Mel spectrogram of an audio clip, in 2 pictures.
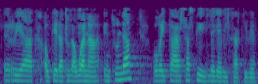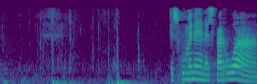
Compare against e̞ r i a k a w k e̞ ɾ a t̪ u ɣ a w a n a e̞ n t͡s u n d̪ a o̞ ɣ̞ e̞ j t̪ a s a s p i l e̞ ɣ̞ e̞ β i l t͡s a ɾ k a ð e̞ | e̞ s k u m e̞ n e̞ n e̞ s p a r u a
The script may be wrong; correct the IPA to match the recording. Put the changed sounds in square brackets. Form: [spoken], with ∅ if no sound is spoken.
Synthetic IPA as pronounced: e̞ r i a k a w k e̞ ɾ a t̪ u [ð] a w a n a e̞ n t͡s u n d̪ a o̞ ɣ̞ e̞ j t̪ a s a s p i l e̞ ɣ̞ e̞ β i l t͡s a ɾ k [i] ð e̞ | e̞ s k u m e̞ n e̞ n e̞ s p a r u a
